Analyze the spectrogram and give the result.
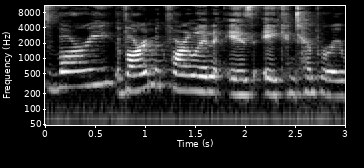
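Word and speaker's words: Mhairi: is my favorite author I am probably mispronouncing her name she is Scottish it's m-h-a-i-r-i but I think it's Vari Vari McFarland is a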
